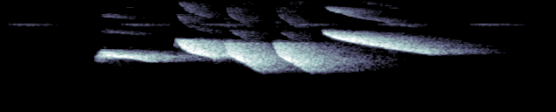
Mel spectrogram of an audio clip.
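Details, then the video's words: Green-winged saltator, trinca-ferro of the 'luxo bom dia' song style, singing: a clear whistled phrase of about two seconds, starting with a level note, then loud downward-sliding slurred notes and a long descending whistle at the end. "trinca ferro,Estêvão luxo. cantando bom dia"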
